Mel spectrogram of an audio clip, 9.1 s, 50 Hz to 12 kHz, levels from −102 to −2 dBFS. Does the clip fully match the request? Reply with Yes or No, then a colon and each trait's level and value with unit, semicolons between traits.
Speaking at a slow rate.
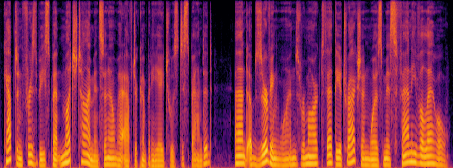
No: average, 150 wpm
